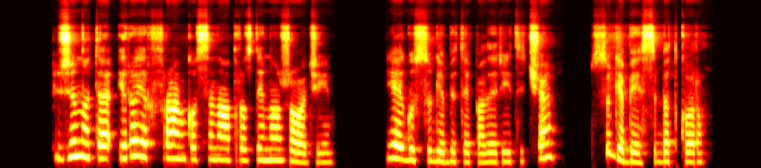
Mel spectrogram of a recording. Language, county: Lithuanian, Kaunas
